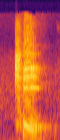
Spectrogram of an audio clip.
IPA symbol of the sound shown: k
